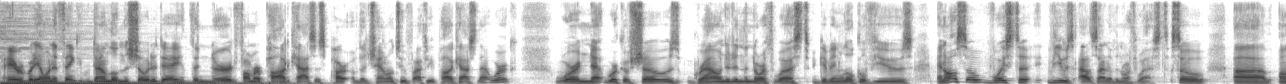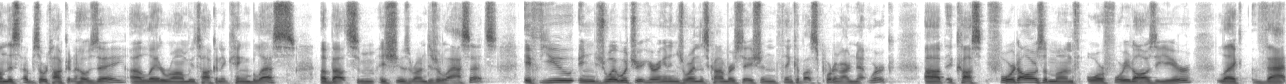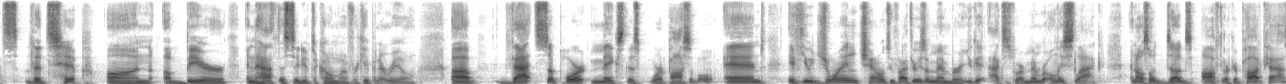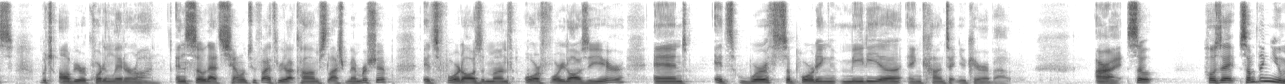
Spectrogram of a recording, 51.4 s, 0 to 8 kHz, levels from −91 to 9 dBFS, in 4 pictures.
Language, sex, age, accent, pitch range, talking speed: English, male, 30-49, American, 130-150 Hz, 205 wpm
